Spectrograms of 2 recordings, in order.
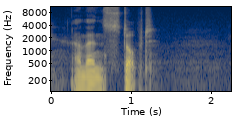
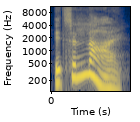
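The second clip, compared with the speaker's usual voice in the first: high, loud heated insistence; persistent denial; 11 semitones higher, 7 dB louder than usual. A narrator's reading. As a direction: insist on it, pitched high and forceful. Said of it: "she persisted".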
